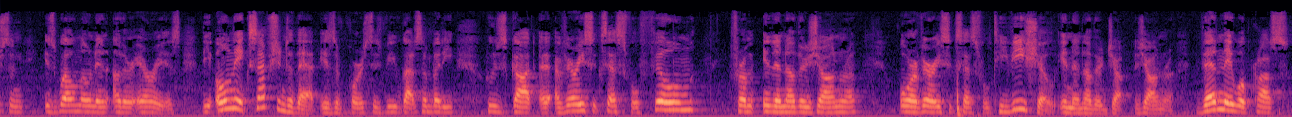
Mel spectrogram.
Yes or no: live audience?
yes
